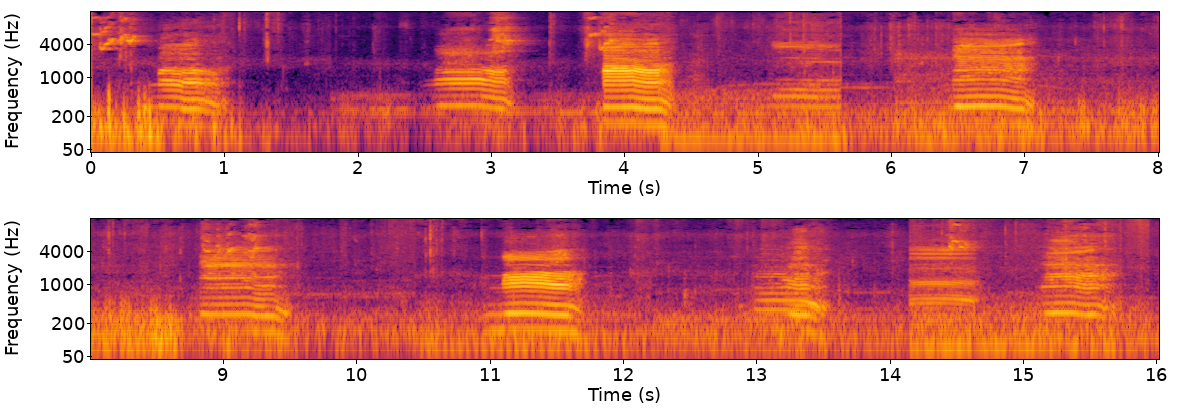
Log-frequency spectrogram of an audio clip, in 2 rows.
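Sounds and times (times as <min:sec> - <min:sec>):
cattle mooing: 0:02.1 - 0:07.2, 0:10.9 - 0:11.9, 0:12.9 - 0:16.0
steady low rumble: 0:03.2 - 0:16.0.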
